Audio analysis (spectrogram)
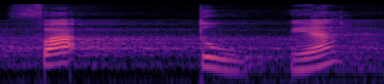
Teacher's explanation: hamzah ini posisinya di tenggorokan bagian bawah. Fa'tu ya. Kemudian tu dibaca panjang karena di sini ada waw sukun sebelumnya berharakat dhammah.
